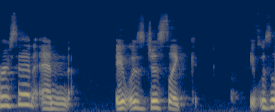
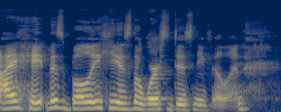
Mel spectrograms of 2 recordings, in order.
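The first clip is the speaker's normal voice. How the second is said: ordinary talk, nothing marked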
